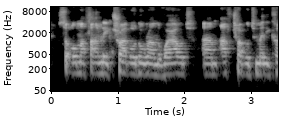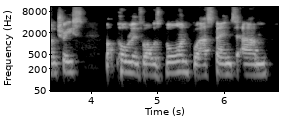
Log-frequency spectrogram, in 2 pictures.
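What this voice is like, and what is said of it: Non-local accent, not Plymouth English. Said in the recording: “that is definitely not a Janner accent that you've got. It's not a Plymouthian accent”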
